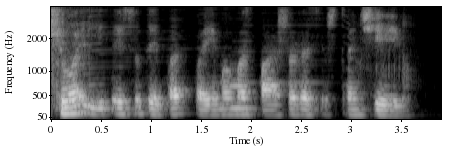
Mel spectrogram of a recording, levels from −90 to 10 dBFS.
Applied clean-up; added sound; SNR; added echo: neural mask model DeepFilterNet 3.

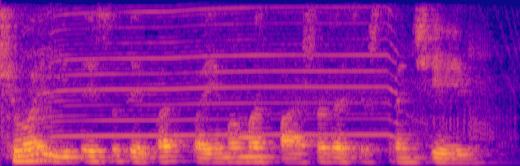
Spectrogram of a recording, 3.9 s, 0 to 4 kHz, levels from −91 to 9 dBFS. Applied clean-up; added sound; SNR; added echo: none; Domestic sounds, home sounds; 20 dB; reverberation time 0.3 s.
